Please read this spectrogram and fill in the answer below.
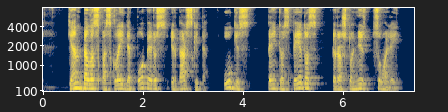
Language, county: Lithuanian, Klaipėda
